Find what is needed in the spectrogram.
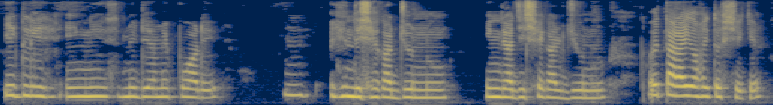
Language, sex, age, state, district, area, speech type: Bengali, female, 18-30, West Bengal, Dakshin Dinajpur, urban, spontaneous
